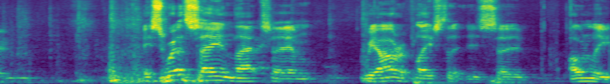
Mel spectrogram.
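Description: A middle-aged man talks calmly into a microphone.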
